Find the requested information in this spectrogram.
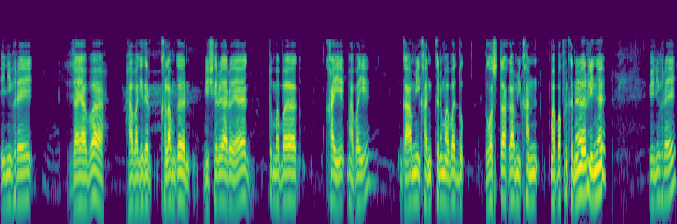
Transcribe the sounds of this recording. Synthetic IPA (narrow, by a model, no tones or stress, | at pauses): ejnibʰɯɾaj | zajaba | haβaɡidɯɾkʰalamɡɯnbisɯɾɯaɾɯja | tumaba | kʰajɯmabajɯ | ɡamikʰankʰɯnɯmaba | dɔstaɡamikʰan | mabapʰɯɾkʰɯnɯnɯliŋɯ | benibʰiɾaj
